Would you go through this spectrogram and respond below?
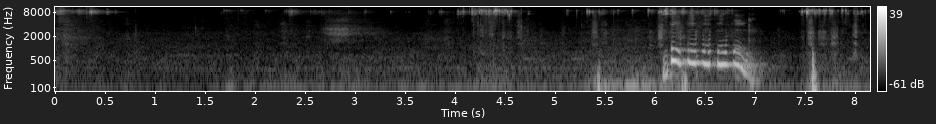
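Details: Sweety the Pomeranian in a playful mood gives a drawn-out, slightly falling whine lasting under a second, preceded by a low thump and followed by clicks and scuffling. A person speaks Hindi nearby.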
